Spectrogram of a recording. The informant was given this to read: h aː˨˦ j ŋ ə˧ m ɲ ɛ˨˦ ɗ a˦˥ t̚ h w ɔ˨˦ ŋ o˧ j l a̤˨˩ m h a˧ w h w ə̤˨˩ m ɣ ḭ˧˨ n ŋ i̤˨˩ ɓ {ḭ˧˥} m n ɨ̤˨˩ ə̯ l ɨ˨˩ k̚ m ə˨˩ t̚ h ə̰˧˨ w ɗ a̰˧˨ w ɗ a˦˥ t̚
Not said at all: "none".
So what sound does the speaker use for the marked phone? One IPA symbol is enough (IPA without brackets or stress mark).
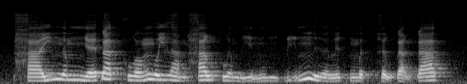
ḭ˧˥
